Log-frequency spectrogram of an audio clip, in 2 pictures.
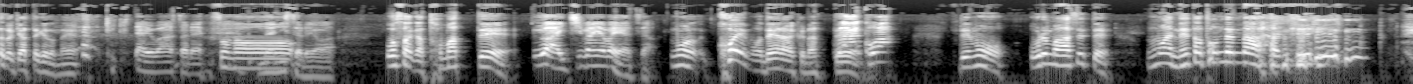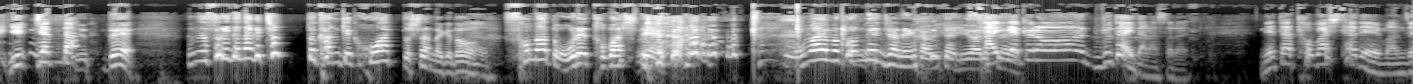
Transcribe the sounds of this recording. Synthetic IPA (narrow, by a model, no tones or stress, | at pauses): at̪o̞kʲiat̪ːake̞d̪one̞kekʲi̥t̪aiβasoɾeso̞no̞naisoɾḛβa̰ | osaɡat̪ʰo̞mat̪ːe̞ | ɯ̟ait͡ɕibãɰ̃jaβaija̰t͡sɨd̪a̰ | mo̞ːkʰo̞e̞mo̞d̪eɾaakɯ̟nat̪ːeakoβa | d̪̥e̞mo̞ː | oɾe̞moase̞t̪ːe̞ | omaene̞t̪at̪õ̞nd̪ẽ̞nːat̪e | jɯt͡ɕːat̪ːajɯ̟t̪ːe̞ | d̪eso̞ɾe̞d̪e̞nãŋkat͡ɕo̞t̪ːo̞kãŋk̬ʲjakɯ̟̥ho̞βat̪ːo̞ɕi̥t̪ãnd̪ake̞d̪o̞so̞no̞at̪o̞ːɾe̞t̪ʰo̞baɕi̥t̪e̞ | omae̞mo̞t̪õ̞nd̪ẽ̞ɲ̟d͡ʑane̞kamʲit̪aiɲiɨβaɾesaiejakɯ̟nobɯ̟t̪aid̪ana̰soɾa̰ | ne̞t̪at̪ʰo̞baɕi̥t̪ad̪emãnza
